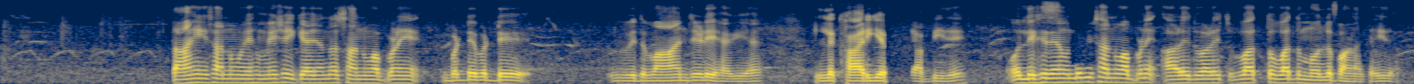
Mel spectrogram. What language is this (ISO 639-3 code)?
pan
